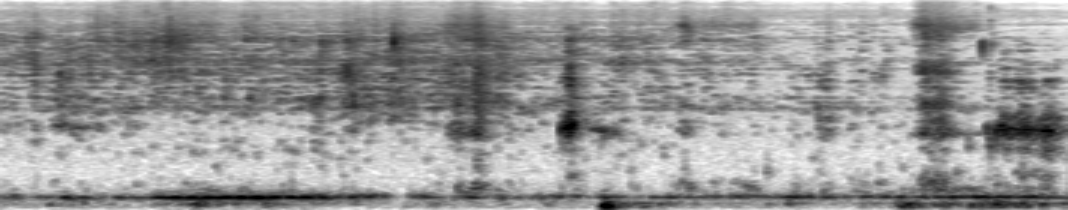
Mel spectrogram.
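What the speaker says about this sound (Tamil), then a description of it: "தண்ணியெல்லாம் நல்லா பாயுதுங்க." Irrigation water runs steadily through a channel on a four-acre coconut farm, a continuous soft gushing and trickling with no voices.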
